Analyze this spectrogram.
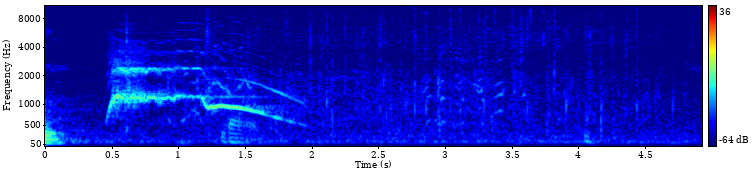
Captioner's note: applause and cheering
